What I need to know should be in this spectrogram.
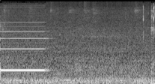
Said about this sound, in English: does that alarm go off?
